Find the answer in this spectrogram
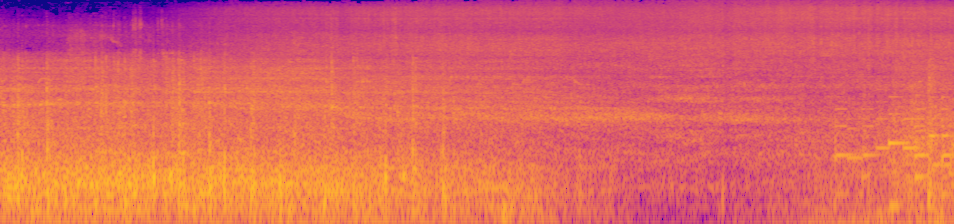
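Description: Train running with wheels clattering over the rail joints, its rumble fading away over about nine seconds. Light plucked-string music begins near the end.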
